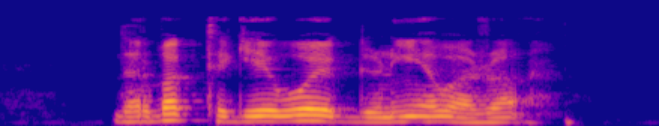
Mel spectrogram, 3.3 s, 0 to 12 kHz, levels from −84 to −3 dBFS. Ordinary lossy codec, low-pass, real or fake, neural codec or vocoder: MP3, 96 kbps; 7.2 kHz; real; none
